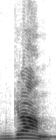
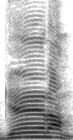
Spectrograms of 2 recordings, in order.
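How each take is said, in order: First: Said in the usual way. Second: গেরাম stretched slowly, with a vowel between g and r; sounded out. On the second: Shown as a demonstration. Teacher spelling the word in Banglish, sounding out গেরাম slowly as "ge-raam".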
